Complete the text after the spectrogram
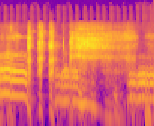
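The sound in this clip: A human voice imitates a pigeon cooing with loud, warbling, throaty tones that slide in pitch and are broken by short choppy bursts.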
